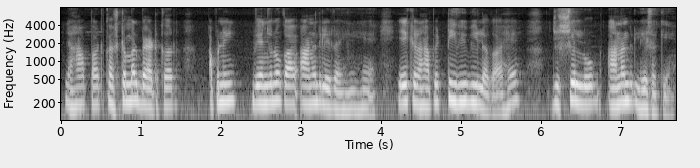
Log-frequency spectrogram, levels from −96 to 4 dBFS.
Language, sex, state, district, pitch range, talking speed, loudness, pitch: Hindi, male, West Bengal, Kolkata, 165-200 Hz, 180 wpm, -16 LUFS, 185 Hz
